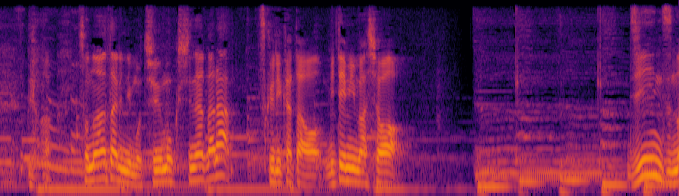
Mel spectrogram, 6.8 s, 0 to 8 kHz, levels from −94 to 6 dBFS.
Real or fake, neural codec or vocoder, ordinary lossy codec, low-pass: real; none; none; 7.2 kHz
